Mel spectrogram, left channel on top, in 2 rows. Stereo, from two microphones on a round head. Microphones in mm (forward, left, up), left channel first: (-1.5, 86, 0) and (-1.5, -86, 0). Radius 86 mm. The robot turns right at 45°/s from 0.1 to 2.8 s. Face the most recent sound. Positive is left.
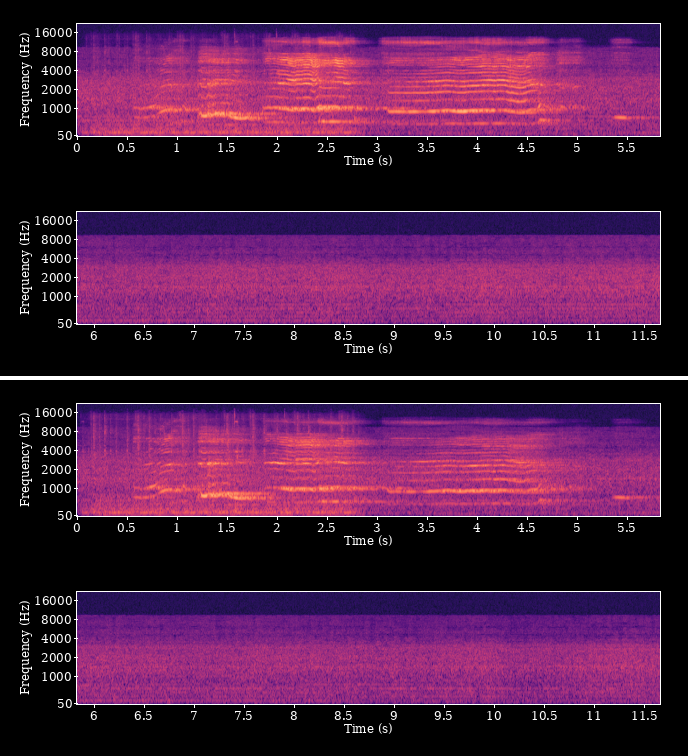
turn(degrees=70)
